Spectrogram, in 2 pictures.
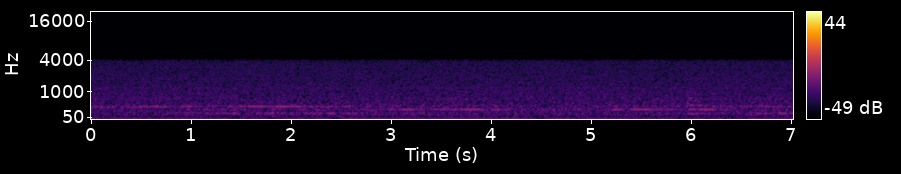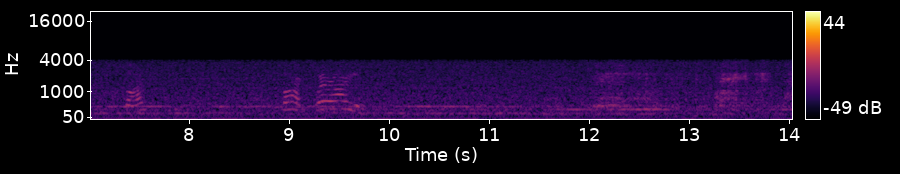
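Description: Soft, steady video game music plays throughout.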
